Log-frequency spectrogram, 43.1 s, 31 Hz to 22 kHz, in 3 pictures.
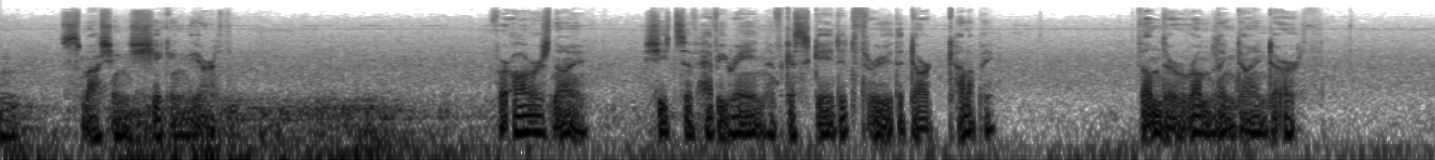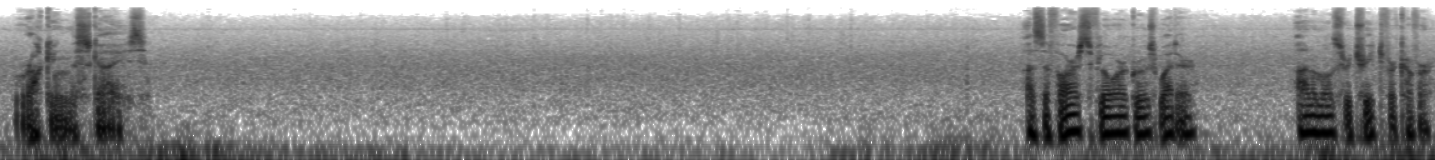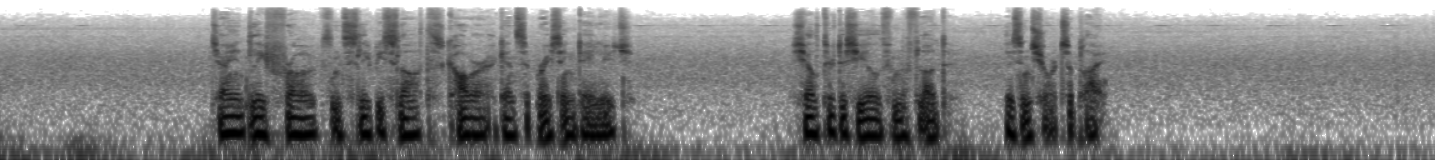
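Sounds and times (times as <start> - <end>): thunder rumbling: 0.0 - 7.9
heavy rain pouring: 0.0 - 43.0.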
